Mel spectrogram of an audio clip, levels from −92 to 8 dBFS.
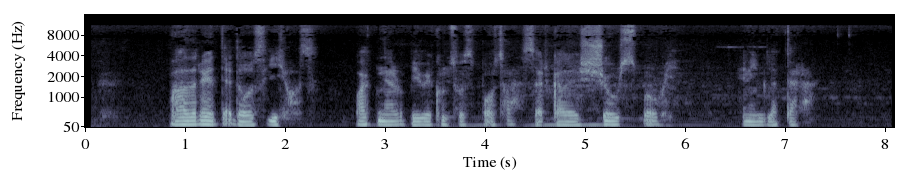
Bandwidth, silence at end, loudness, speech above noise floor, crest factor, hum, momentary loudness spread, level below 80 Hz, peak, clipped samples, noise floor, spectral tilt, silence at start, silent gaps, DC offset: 11.5 kHz; 0.8 s; -27 LUFS; 37 dB; 20 dB; none; 15 LU; -56 dBFS; -8 dBFS; under 0.1%; -64 dBFS; -5 dB/octave; 0.2 s; none; under 0.1%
